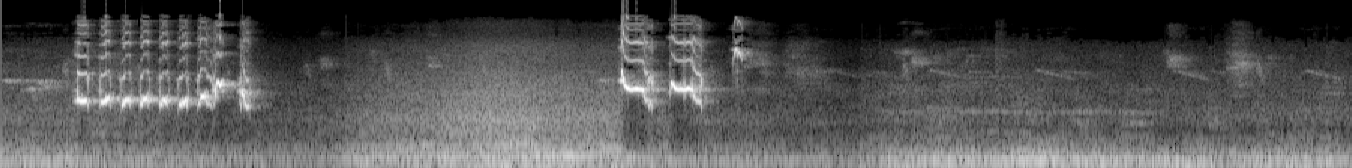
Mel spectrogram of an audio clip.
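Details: Orange-headed thrush singing a pancingan lure song: a quick string of about eight sharp whistled notes, a pause with passing traffic noise, then a second shorter burst of higher notes.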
